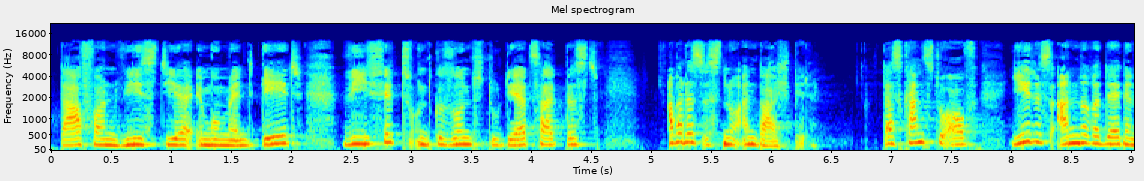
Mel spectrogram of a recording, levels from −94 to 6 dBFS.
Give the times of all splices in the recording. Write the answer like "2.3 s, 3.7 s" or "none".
none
